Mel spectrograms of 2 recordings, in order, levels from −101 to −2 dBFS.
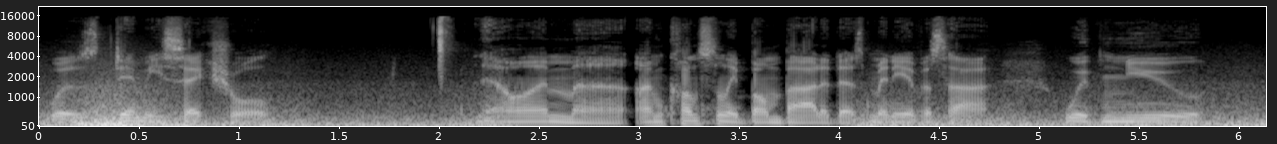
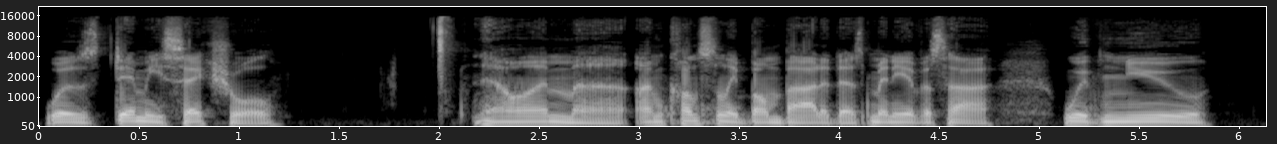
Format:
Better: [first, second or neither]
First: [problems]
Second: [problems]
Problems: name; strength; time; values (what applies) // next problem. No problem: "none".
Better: second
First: wind noise on the microphone; heavy; until 2.5 s and from 4 s on; 9 dB below the speech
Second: none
